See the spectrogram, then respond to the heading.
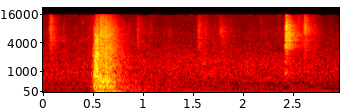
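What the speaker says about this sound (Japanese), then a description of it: "バックドアを閉めてみます。" The rear back door of a Nissan Serena swings shut with one loud, close slam, followed by a fainter knock about two seconds later against a quiet background.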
